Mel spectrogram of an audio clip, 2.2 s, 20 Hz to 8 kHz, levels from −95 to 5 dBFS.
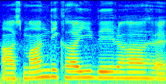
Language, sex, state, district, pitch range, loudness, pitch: Hindi, male, Uttar Pradesh, Deoria, 160-175 Hz, -23 LUFS, 165 Hz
